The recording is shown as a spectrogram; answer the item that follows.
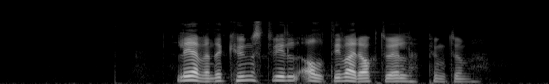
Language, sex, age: Norwegian, male, 35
